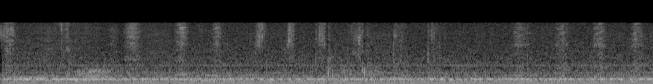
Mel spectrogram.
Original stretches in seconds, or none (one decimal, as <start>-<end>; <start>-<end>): 0.0-0.4; 1.7-6.5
